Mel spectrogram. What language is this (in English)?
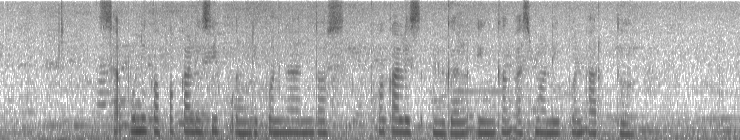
Javanese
